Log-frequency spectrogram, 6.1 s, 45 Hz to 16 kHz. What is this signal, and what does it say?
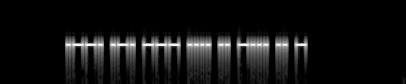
Morse code, heard as a keyed tone, about 25 wpm, 700 Hz. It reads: PROHIBIT
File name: Eight Letter Words - 25wpm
